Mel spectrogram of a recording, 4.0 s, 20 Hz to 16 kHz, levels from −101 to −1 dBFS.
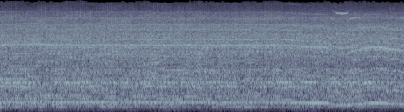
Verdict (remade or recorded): recorded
